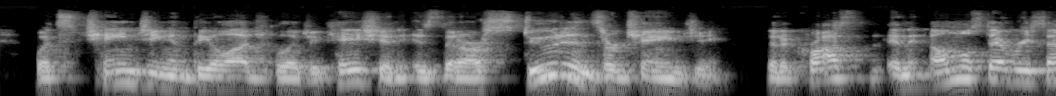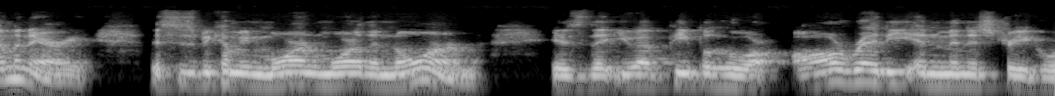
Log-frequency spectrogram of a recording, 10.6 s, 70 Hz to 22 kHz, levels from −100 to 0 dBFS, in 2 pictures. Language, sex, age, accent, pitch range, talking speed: English, male, 40-59, American, 105-160 Hz, 205 wpm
